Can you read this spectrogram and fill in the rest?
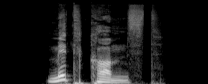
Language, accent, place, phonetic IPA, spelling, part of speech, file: German, Germany, Berlin, [ˈmɪtˌkɔmst], mitkommst, verb, De-mitkommst.ogg
- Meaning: second-person singular dependent present of mitkommen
